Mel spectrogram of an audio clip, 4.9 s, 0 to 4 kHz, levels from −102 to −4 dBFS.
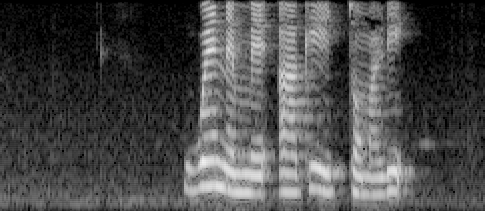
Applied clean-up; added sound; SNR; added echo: none; none; none; none.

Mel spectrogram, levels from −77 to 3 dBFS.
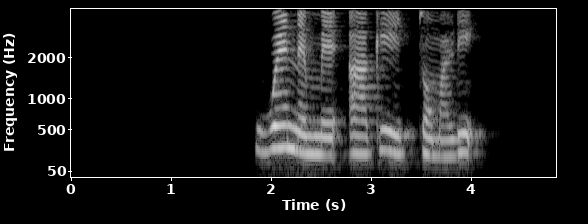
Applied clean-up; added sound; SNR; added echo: neural mask model Resemble Enhance denoiser.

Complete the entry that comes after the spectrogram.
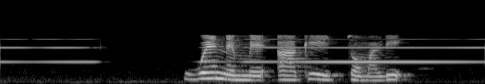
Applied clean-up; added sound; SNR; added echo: none; Wind instrument, woodwind instrument; 7 dB; none.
